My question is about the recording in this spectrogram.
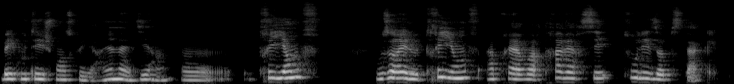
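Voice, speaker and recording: A woman's voice: fairly high pitch, moderate pace, mellow. A woman giving a casual horoscope tarot reading, hesitant and reassuring, with frequent fillers. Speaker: tarot reader. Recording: echoey room with faint noise.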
